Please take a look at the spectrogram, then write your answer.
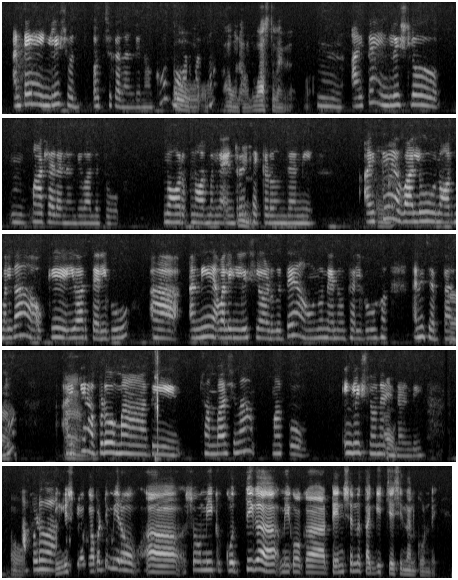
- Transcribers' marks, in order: static; in English: "నార్మల్‌గా!"; in English: "నార్మల్‌గా ఎంట్రన్స్"; in English: "నార్మల్‌గా"; in English: "యూ ఆర్"; chuckle; other background noise; distorted speech; in English: "సో"; in English: "టెన్షన్‌ను"
- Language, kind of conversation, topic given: Telugu, podcast, మొదటి సారి మీరు ప్రయాణానికి బయలుదేరిన అనుభవం గురించి చెప్పగలరా?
